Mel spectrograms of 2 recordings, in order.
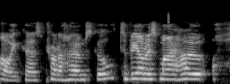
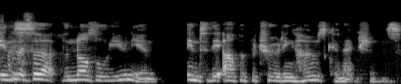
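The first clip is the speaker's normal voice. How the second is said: seductive, sultry, sexy reading voice; 5 semitones lower than usual. Reading hose-assembly instructions meant for a sexy voice: sexy voice. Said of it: "definitely written to be read in a sexy voice".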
